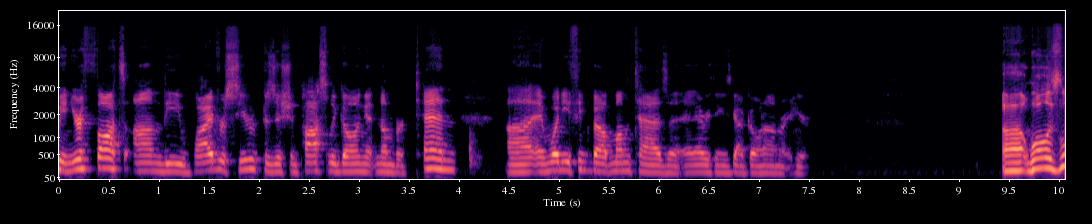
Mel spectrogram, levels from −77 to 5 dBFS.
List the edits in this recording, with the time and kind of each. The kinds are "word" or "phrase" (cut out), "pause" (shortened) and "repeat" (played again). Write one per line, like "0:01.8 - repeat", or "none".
none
